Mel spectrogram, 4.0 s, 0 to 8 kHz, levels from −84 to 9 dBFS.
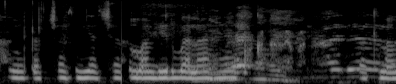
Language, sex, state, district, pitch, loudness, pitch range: Hindi, female, Chhattisgarh, Sarguja, 225 Hz, -34 LUFS, 220-235 Hz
